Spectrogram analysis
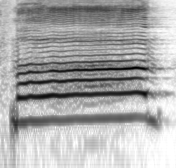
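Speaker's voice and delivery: high, drawn-out call for mom; little sister calling out. Retold or imitated. Little sister calling mom at night, high drawn-out call. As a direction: call out as a child wanting mom. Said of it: "do that over and over and over".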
